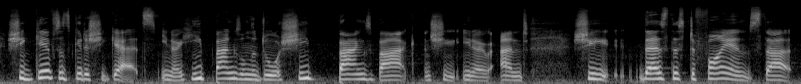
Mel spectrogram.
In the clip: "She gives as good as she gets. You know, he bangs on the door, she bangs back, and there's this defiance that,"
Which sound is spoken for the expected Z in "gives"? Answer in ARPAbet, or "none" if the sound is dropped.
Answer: Z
